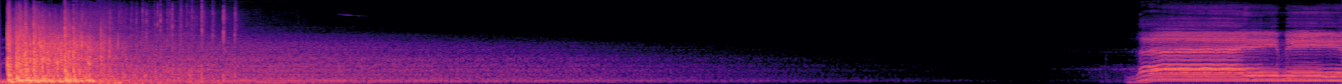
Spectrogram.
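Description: A firing squad fires one sharp rifle volley at close range. The echo then decays slowly into silence over several seconds, and a sustained musical tone starts near the end.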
